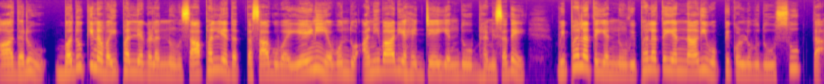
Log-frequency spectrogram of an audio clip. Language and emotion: Kannada, neutral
